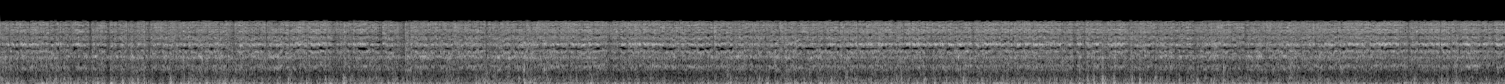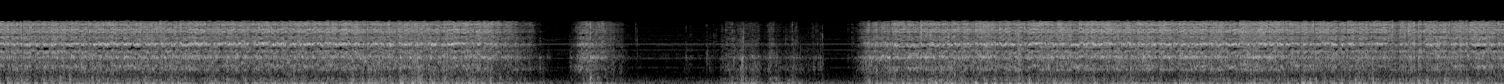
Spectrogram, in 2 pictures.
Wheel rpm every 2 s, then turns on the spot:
220, 220, 220, 230, 220, 230, 220, 230, 220, 210, 50, 20, 170, 210, 230.
none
